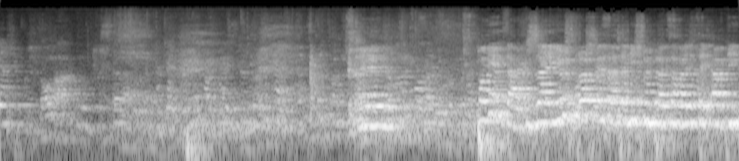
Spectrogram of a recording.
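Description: Elderly men and women chat and murmur together in a room.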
